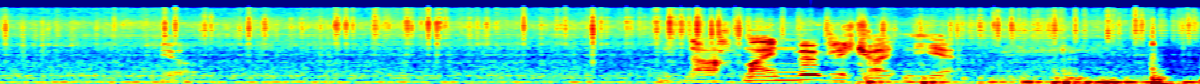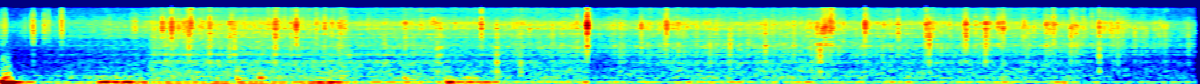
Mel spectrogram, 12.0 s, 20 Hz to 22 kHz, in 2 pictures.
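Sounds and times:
meat sizzling on a grill: 0.0s - 12.0s
low rumble: 4.2s - 8.9s.

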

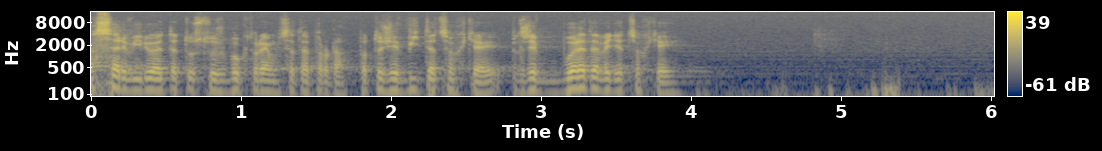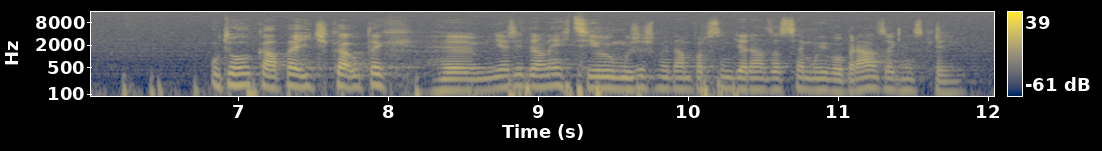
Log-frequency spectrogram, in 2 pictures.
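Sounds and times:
man speaking: 0.0s - 4.0s, 6.8s - 11.9s
low electrical hum: 0.0s - 12.0s
soft low thumps: 4.4s - 10.6s.

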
